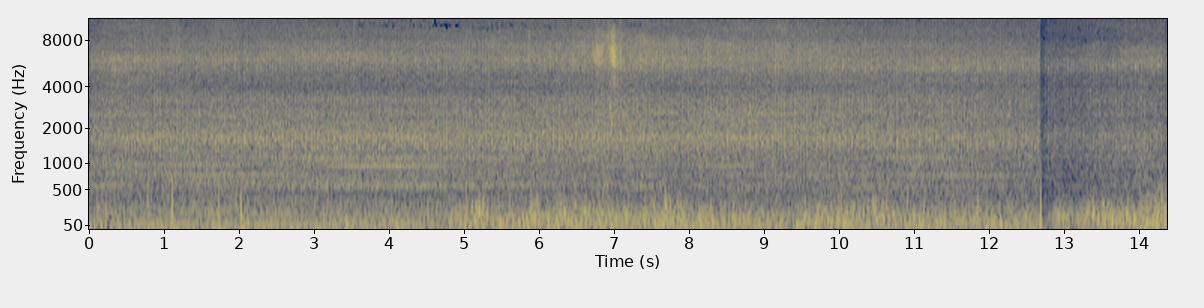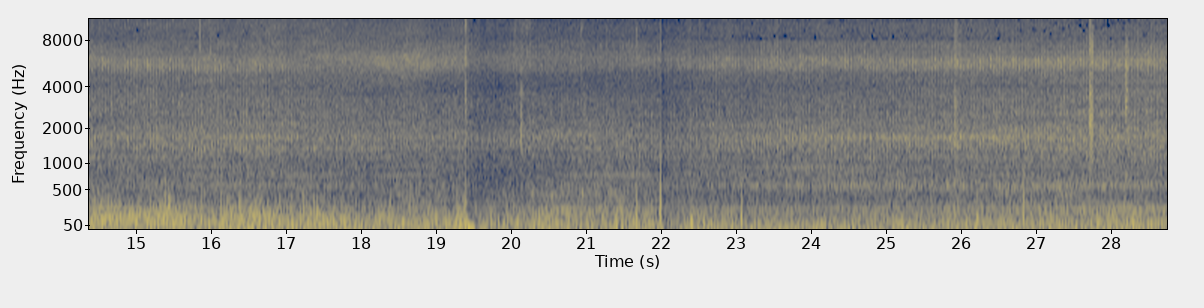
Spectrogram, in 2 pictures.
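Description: A Ford Mondeo Mk IV estate's engine idling steadily, heard from outside the car. From about five seconds in, irregular low rumbling gusts of wind noise hit the microphone.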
